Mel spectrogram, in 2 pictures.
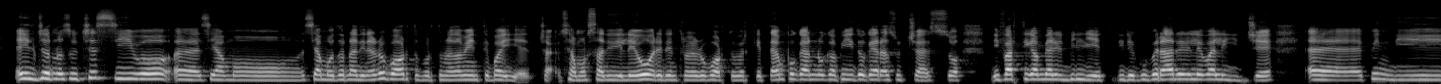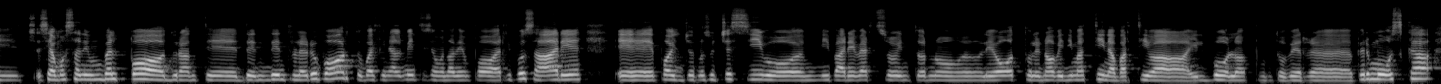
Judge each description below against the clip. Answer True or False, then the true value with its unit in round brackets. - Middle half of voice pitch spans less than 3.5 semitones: True (2.4 semitones)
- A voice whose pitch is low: False (210 Hz)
